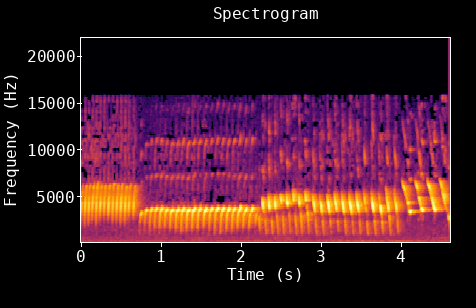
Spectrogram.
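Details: Two male canaries giving a mating call song: a high sustained trill, then a long, steady, buzzing roll of rapid notes that climbs in pitch, finishing with sharp chirped phrases.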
